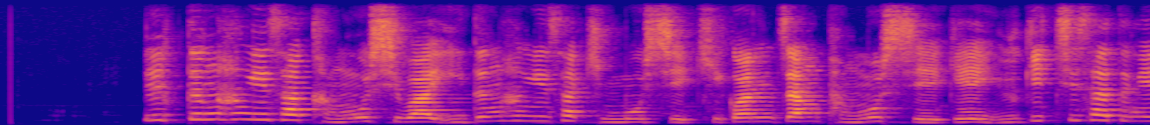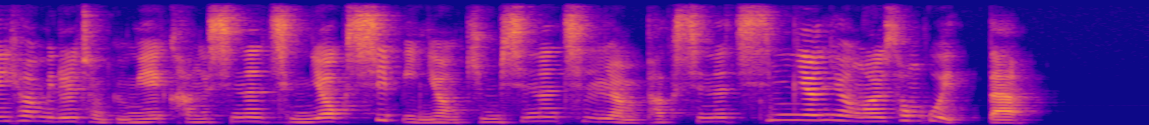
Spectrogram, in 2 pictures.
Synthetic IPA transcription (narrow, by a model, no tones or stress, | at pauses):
iɭt͈ɯŋhaŋesʰakaŋmoɕ͈ʰiwaidɯŋɦaŋesʰakimːoɕ͈ikiɡwand͡ʑaŋpaŋmoɕ͈ie̞ɡe̞juɡit͡ɕʰisʰadɯŋe̞çjʌmiɾɯɭt͡ɕʌɡjoŋɦe̞kaŋɕ͈ʰinɯnt͡ɕiŋɲʌk̚ɕʰibiɲʌnkimɕ͈ʰinɯnt͡ɕʰiɭɲʌnpak̚ɕ͈inɯnʰimɲʌnçjʌŋɯɭsʰʌŋɡoɦe̞t̚t͈a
